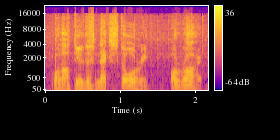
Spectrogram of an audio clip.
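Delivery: loud, high mock-Aussie; Australian accent. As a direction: belt it out in a put-on Australian accent. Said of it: "my Australian accent anymore".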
